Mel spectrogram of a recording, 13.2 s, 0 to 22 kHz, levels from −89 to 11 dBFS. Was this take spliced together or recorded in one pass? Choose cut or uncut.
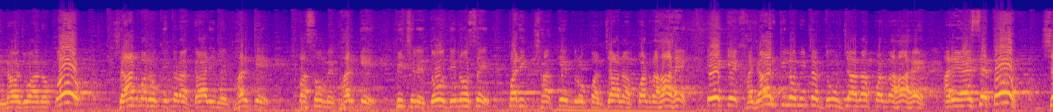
uncut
